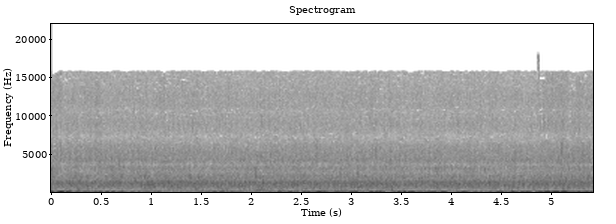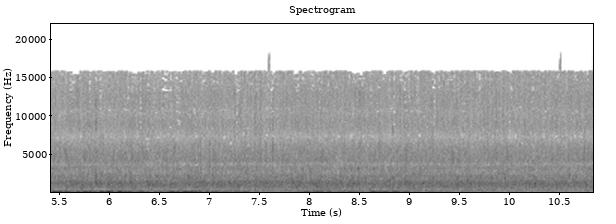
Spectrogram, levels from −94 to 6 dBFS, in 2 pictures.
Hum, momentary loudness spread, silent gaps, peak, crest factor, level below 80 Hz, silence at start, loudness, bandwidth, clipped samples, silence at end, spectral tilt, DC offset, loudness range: none; 1 LU; none; -6 dBFS; 18 dB; -34 dBFS; 0 s; -30 LUFS; 16 kHz; under 0.1%; 0 s; -2 dB/octave; under 0.1%; 1 LU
